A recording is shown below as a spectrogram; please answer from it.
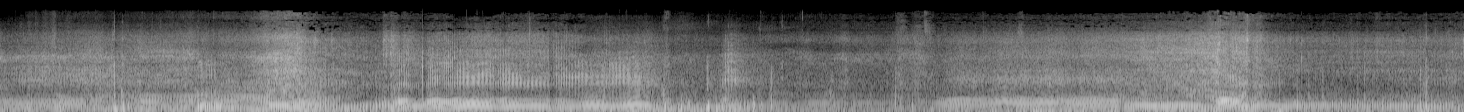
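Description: Enduro dirt-bike engines revving hard as the bikes ride past, the pitch climbing and dropping again and again with throttle and gear changes. The sound swells as each bike nears and fades as it goes by.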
